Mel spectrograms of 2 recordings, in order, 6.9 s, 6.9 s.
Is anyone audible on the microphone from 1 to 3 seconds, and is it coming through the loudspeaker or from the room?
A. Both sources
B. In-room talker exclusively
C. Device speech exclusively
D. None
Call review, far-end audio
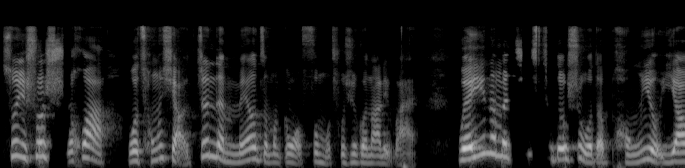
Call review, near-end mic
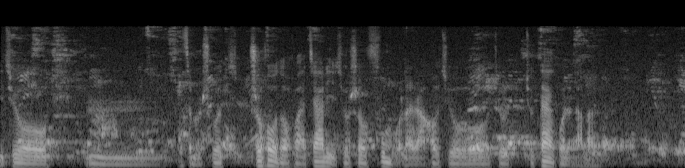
A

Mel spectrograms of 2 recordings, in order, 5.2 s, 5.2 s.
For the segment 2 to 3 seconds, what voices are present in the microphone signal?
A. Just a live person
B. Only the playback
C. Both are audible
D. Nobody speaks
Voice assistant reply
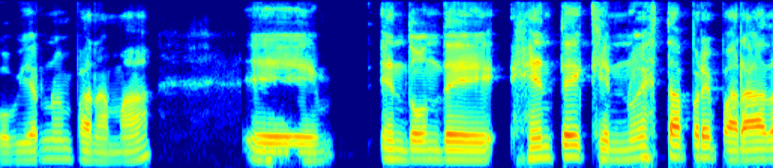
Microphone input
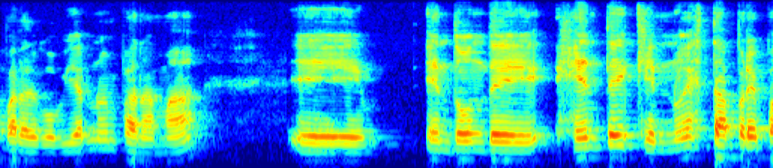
B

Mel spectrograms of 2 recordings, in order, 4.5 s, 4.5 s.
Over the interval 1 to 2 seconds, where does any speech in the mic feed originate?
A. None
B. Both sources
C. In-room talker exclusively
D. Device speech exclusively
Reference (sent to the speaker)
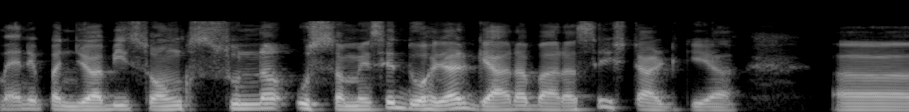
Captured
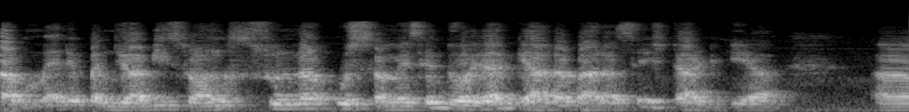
D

